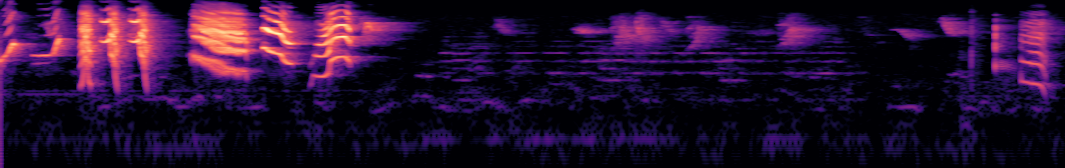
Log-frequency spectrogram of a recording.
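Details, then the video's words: Parrot described as talking, saying papa and mummy; a fast burst of loud squawks and upswept, rasping syllables over three seconds, a quiet pause with faint chirps, then two sharp calls. "parrot talking papa || parrot talking mummy"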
